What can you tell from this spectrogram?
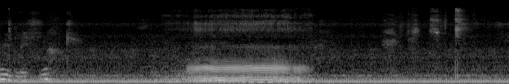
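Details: Single rough, voiced snore lasting about a second during an afternoon nap, over a steady low hum of room noise.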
